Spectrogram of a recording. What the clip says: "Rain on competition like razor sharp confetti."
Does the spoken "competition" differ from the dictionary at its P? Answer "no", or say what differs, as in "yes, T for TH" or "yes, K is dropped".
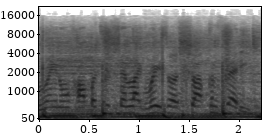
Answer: yes, B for P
